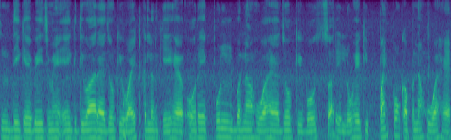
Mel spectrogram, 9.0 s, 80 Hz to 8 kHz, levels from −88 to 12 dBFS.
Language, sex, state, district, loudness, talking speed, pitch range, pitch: Hindi, male, Rajasthan, Bikaner, -20 LUFS, 185 wpm, 110-120 Hz, 115 Hz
